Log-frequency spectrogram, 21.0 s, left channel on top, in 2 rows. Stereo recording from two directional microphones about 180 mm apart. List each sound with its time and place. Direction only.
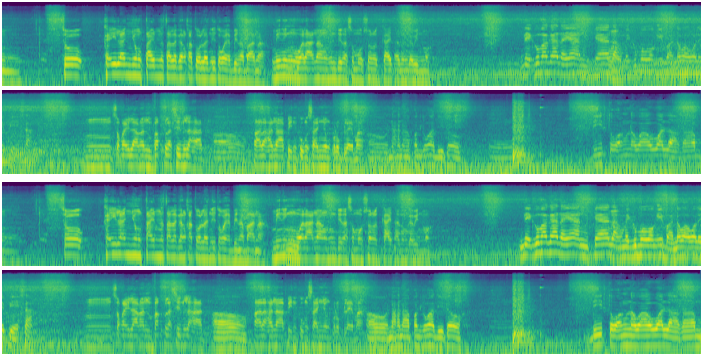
0.9 s a man's voice: centre (ahead or behind)
7.8 s speech: 55° right (ahead or behind)
11.7 s a man's voice: centre (ahead or behind)
13.7 s speech: 60° right (ahead or behind)
14.2 s a man's voice: centre (ahead or behind)
16.2 s speech: 40° right (ahead or behind)
19.3 s speech: 55° right (ahead or behind)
